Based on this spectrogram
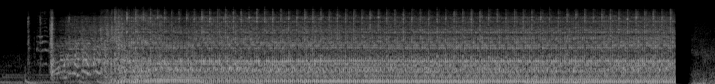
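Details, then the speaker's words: Hyundai New Tucson with a cracked turbo exhaust manifold and play in the steering box: cranks, fires and settles into idle with a quick puffing tick riding over the engine, a loud exhaust gas leak. "essa Neo aqui que acontece ela trincou o coletor da turbina tá fazendo um barulhão de vazamento de gás de escape"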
